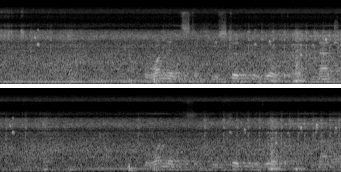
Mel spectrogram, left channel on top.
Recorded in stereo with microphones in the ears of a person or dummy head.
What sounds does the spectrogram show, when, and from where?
1.4 s a man speaking: 75° left (ahead or behind), 5 m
